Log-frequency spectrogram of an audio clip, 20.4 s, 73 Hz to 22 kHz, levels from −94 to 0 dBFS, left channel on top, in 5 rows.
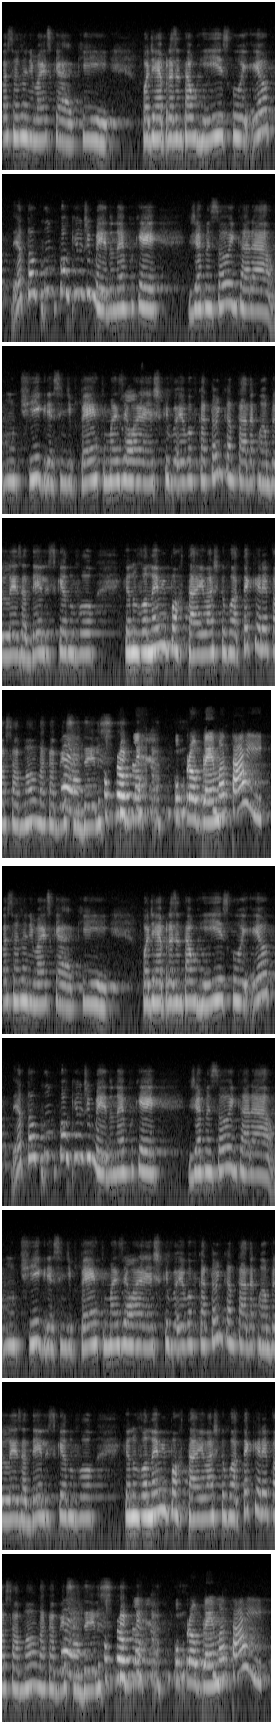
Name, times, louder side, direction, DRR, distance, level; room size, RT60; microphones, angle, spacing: voice 1, 0.0-19.1, equal, ahead, 1.4 m, -34 dB
voice 2, 17.3-17.6 17.9-18.6 19.0-20.3, left 4 dB, 40° left, 1.1 m, -29 dB
29.0 x 12.0 x 8.9 m
head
